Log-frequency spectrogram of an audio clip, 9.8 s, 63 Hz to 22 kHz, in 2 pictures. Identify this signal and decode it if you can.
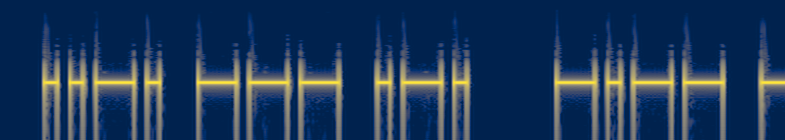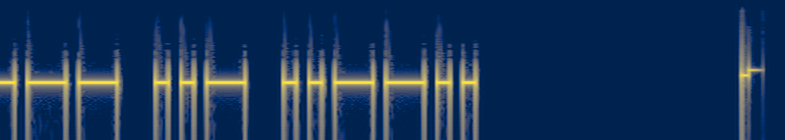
Morse code, heard as a keyed tone, about 15 wpm, 700 Hz. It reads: FOR YOU?
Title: Sentences from Top 1400 Words 15wpm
